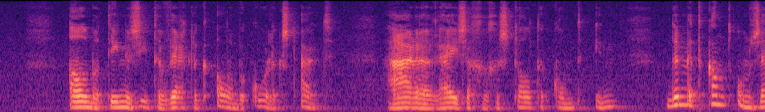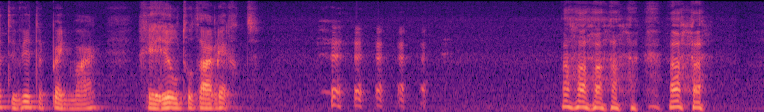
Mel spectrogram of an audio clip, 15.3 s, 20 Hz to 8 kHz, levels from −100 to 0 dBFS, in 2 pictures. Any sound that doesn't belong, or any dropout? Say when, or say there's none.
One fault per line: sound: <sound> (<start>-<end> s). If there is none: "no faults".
sound: laugh (10.8-12.2 s)
sound: laugh (13.3-14.8 s)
